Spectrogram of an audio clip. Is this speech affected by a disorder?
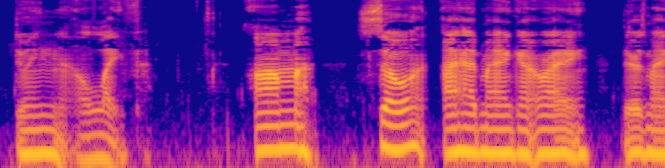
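Yes: traumatic brain injury.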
